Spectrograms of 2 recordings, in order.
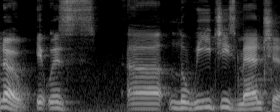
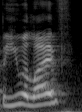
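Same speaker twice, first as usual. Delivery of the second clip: usual speaking voice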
